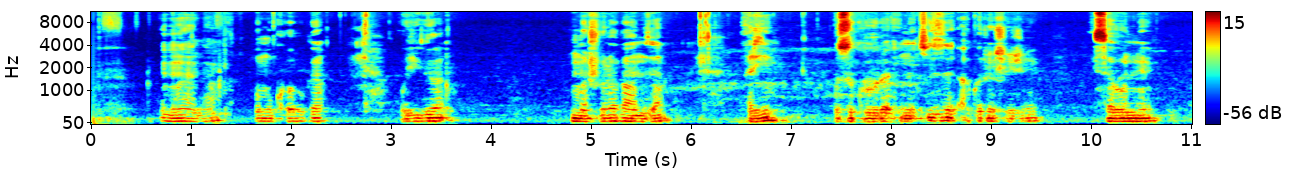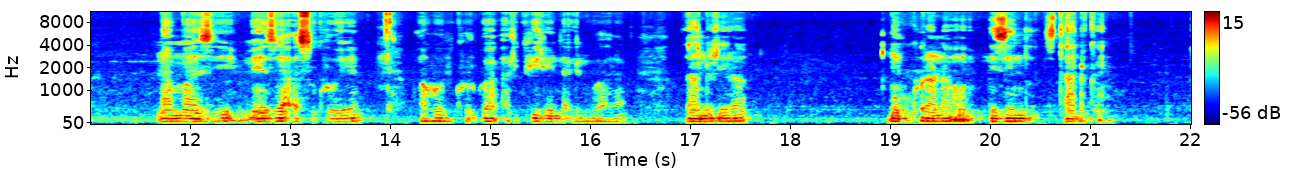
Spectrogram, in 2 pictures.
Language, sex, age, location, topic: Kinyarwanda, male, 18-24, Kigali, health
